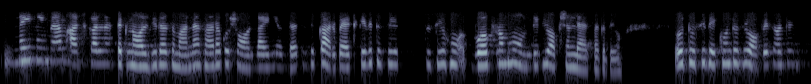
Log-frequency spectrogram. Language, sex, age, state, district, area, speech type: Punjabi, female, 18-30, Punjab, Jalandhar, urban, conversation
